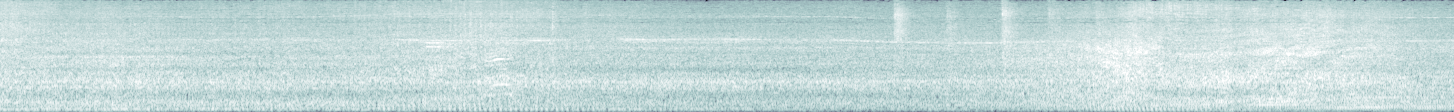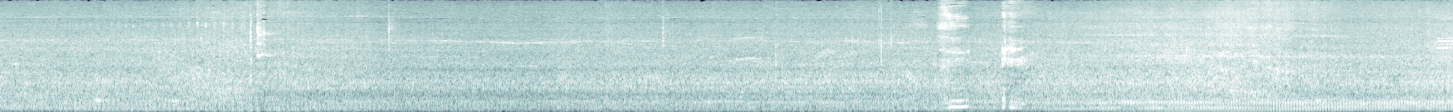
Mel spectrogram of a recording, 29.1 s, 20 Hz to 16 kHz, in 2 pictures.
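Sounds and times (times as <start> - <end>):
motorbikes and cars passing: 0.0 - 6.2, 10.2 - 18.7, 22.4 - 29.0.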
